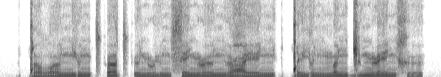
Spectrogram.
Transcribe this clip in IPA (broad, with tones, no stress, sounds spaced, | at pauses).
ǃ ʏ˨ lˠ ø˨˦ ɲ j ʏ˦ ɲ t͡sʼ œ˦ t͡sʼ ʏ˨ ɲ ɭ y˨ ɲ s e˦ ɲ ɭ ø˦ ɲ ʏ˦ ʕ e˦ ɲ | ǃ ɪ˨ j ə˨ ɲ m œ˦ ɲ ɡ͡ǀ y˦ ɲ ɭ e˦˨ ɲ x ʏ˨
